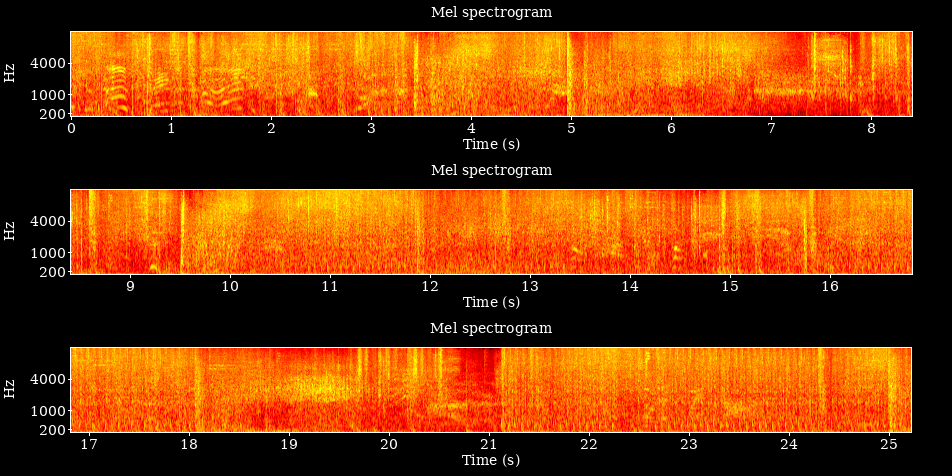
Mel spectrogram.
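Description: Rapid gunfire crackles in a shooter game.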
